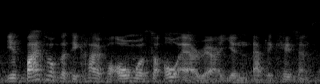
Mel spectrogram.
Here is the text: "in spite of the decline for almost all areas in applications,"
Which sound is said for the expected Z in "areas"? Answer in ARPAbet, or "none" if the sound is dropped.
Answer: none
